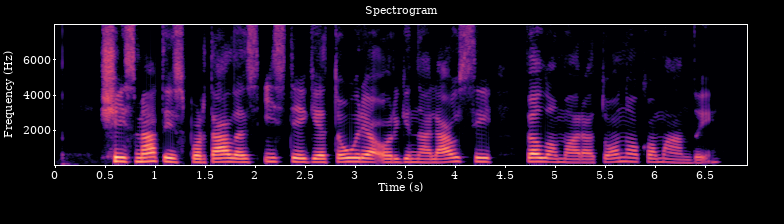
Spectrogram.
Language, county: Lithuanian, Kaunas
